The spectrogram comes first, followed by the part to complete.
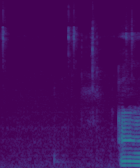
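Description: A few faint, sharp clicks, then a man's voice starting a drawn-out, steady-pitched vocal sound near the end.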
